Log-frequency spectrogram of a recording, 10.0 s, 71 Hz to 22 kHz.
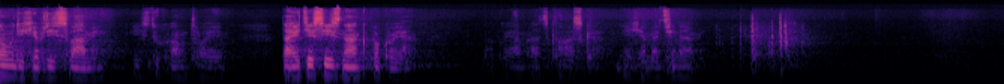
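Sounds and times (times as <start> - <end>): person whispering: 4.8 - 7.2.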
